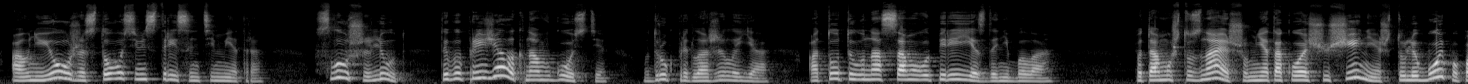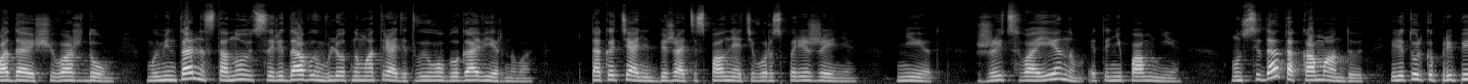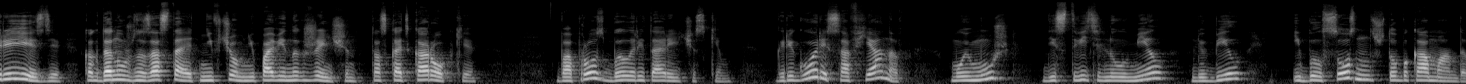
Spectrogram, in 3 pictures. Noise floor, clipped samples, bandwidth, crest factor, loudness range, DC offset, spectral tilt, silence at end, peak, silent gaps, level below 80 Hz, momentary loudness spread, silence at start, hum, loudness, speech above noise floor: -60 dBFS; under 0.1%; 18.5 kHz; 18 dB; 7 LU; under 0.1%; -5 dB/octave; 0 s; 0 dBFS; none; -64 dBFS; 15 LU; 0.1 s; none; -19 LUFS; 41 dB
